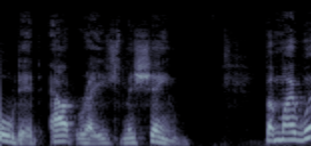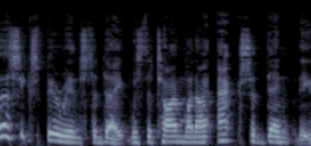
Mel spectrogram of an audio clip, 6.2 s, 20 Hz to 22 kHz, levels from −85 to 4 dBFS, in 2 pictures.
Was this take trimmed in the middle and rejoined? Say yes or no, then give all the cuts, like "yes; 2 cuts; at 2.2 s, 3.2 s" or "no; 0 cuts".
no; 0 cuts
